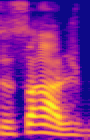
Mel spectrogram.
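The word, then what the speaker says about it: Asajj: watched the shows I know that it is pronounced Assange but that does not look how it's spelled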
